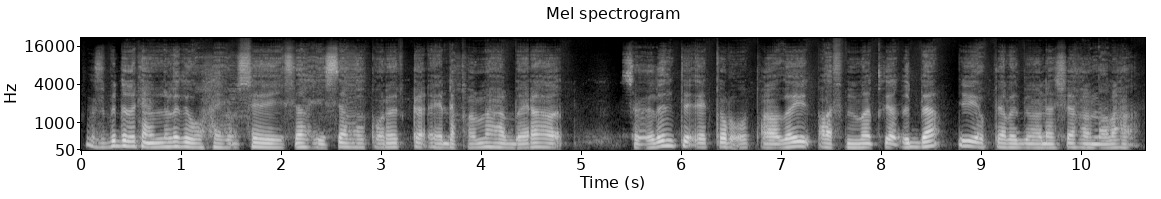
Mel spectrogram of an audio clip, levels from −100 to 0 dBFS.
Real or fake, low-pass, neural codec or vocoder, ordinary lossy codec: fake; none; codec, 44.1 kHz, 1.7 kbps, Pupu-Codec; none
